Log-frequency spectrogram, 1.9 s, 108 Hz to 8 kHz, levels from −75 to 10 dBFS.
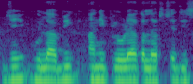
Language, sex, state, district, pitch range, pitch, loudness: Marathi, male, Maharashtra, Pune, 125-130 Hz, 130 Hz, -15 LUFS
